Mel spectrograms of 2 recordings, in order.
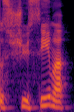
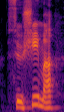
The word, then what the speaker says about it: Tsushima: do well ghost's ghost of tsushima goes to shushima I cannot say it right tsushima did really well and in fact showed all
